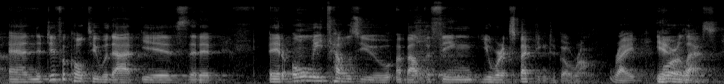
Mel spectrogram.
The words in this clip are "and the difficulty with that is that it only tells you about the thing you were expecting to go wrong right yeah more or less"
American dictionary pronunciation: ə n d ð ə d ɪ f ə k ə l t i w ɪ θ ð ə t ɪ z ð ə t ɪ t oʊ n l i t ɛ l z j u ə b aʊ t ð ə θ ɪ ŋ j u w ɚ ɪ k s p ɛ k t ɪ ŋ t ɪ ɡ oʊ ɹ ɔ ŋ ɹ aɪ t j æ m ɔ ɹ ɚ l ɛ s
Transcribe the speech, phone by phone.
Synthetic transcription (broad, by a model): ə n ð ə d ɪ f ə k ə l t i w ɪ ð ə t ɪ z ð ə t ɪ t oʊ n l i t ɛ l z j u ə b aʊ t ð ə θ ɪ ŋ j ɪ w ɚ ɪ k s p ɛ k t ɪ ŋ t ɪ ɡ oʊ ɹ ɔ ŋ ɹ aɪ t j m ɔ ɹ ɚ l ɛ s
